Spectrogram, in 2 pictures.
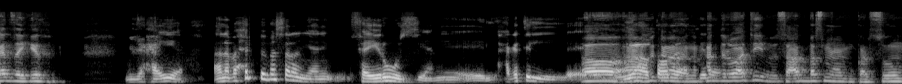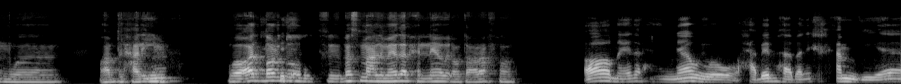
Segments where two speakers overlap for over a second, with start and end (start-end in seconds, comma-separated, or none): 6.0-7.2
